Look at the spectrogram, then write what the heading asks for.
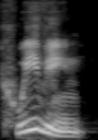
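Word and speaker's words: Caoimhín: might be injured um how many of y'all were blown away by the pronunciation of kelleher's first name i learned actually uh my guy uh craig over at anfield agenda told me it was pronounced queaving and it's spelt like koamin koamin or something so that's pretty crazy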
